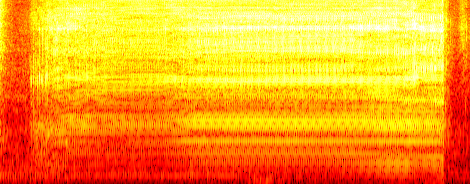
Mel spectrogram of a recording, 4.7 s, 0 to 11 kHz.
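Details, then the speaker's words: Andis Pulse cordless dog clipper, full battery, with brand-new #10 blade; steady even high-pitched buzz from switch-on to off, no bogging, unlike the power drop with a blunt 7FC blade. Normal running. "That's the Andis pulse running normal compared to this 7 watt needs sharpening."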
